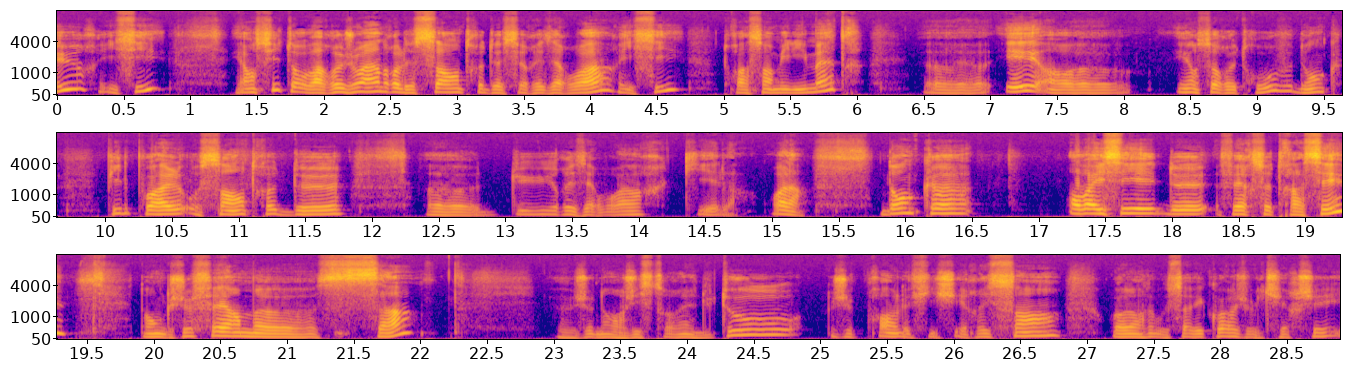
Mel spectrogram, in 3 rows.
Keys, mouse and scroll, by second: 1.8-7.0 drag, 7.4 click, 9.4 right click, 11.2 click, 11.9 click, 11.9 3, 13.1 6, 16.3-17.3 drag, 21.8 click, 23.3 click, 24.7 click, 27.2 click, 28.4 click.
